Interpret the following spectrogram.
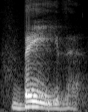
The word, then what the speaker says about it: bathe: have a bath and the first one the pronunciation is bath and the second one the pronunciation is bathe bathe uh as you can see there's a very big difference between these two words but they look almost identical to each other and the only way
